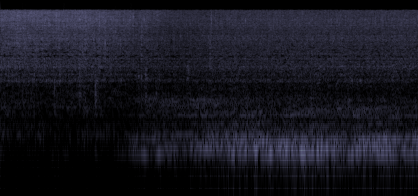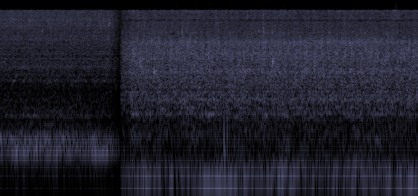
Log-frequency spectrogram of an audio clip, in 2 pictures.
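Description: Chicken fries and is stirred in a pan over a high gas flame, giving a steady loud sizzle with an abrupt shift in texture partway through.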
